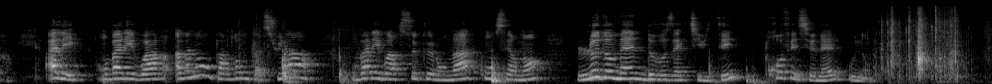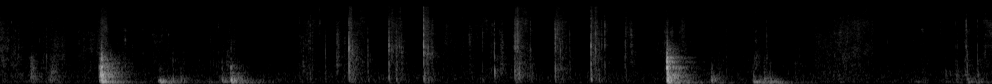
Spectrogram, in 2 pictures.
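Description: Cards shuffle and riffle between hands.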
